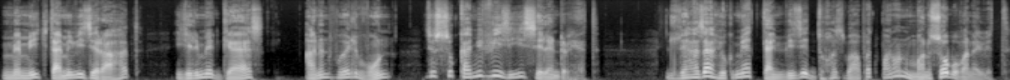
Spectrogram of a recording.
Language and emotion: Kashmiri, happy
